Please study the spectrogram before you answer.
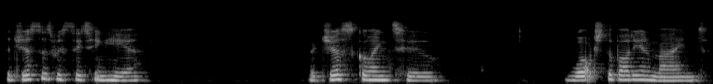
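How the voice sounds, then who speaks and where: A woman leading a guided meditation as a spiritual teacher, speaking gently in short unhurried phrases with long pauses between them. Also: mid-range voice, steady tone, lo-fi sound.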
